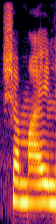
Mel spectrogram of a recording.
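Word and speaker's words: ישמעאל: کا تھا۔ باب پیدائش عبرانی میں اسماعیل کا تلفظ شمائیل ہے۔ شمع کے معنی ہیں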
